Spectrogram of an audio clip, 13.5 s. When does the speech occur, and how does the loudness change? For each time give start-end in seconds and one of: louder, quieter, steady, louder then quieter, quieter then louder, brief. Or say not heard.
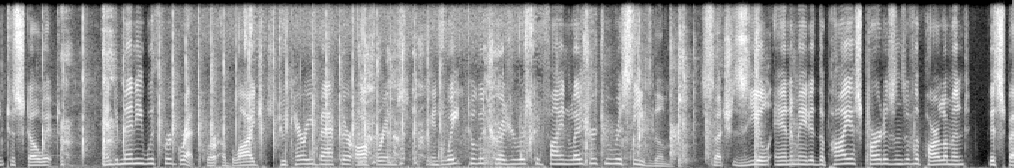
0.0-13.4 steady.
